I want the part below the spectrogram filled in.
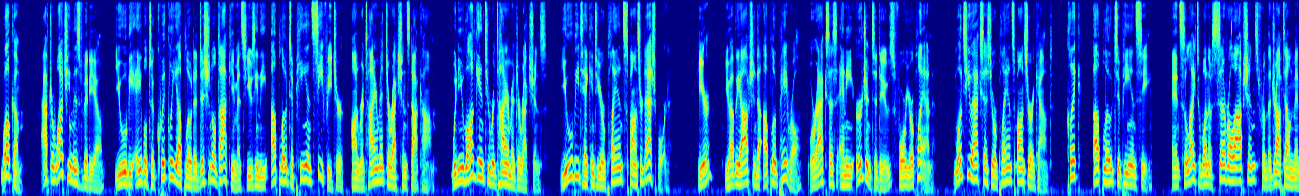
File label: Elearning raw; PNC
